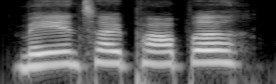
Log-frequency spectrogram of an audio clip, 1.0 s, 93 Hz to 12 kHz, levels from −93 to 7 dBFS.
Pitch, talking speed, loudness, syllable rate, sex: 295 Hz, 175 wpm, -15 LUFS, 4.7 syllables/s, female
